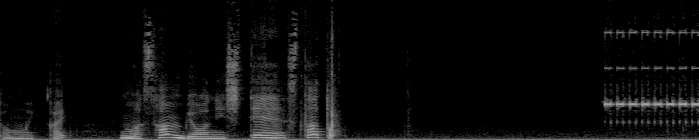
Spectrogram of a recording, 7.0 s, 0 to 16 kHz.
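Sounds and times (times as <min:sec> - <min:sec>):
speech: 0:00.0 - 0:03.5
digital timer beeping in high-pitched electronic pips: 0:06.0 - 0:06.9.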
